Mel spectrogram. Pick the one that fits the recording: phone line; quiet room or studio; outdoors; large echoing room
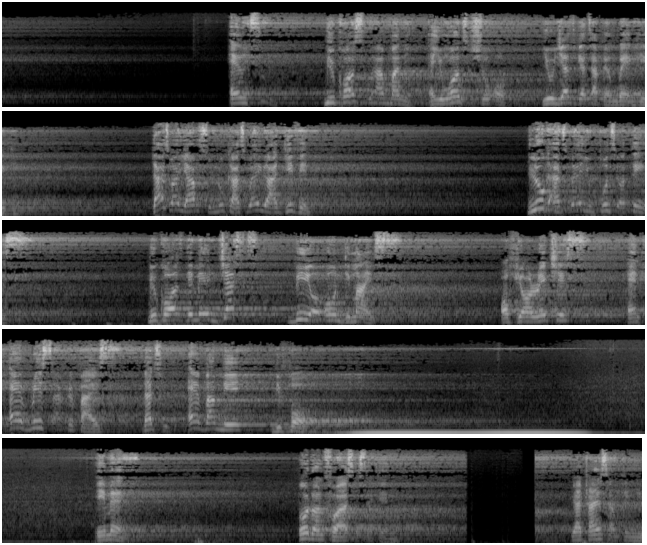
large echoing room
